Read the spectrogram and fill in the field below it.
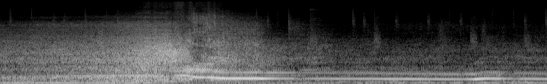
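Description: A second-generation Acura NSX with an aftermarket catless exhaust drives past, its engine tone rising and shifting with a whooshing swell of turbo spool, then settling into a steady mid-pitched drone.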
